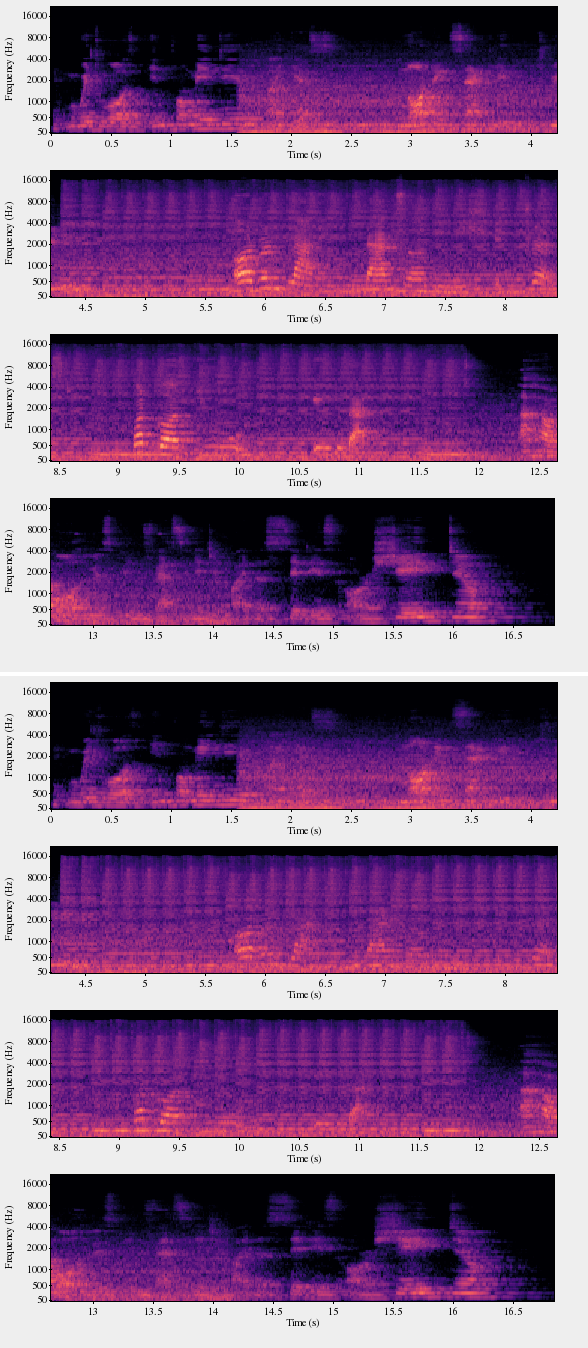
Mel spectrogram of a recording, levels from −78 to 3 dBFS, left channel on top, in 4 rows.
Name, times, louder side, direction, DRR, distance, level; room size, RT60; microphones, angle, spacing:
voice 1, 0.0-2.3 2.8-3.8 4.1-4.5 12.3-16.2, left 1 dB, 45° left, -1 dB, 2.2 m, -30 dB
sound 1, 1.5-14.1, equal, 10° right, 0.9 m, -33 dB
sound 2, 4.3-11.9, right 1 dB, 75° right, 1.8 m, -28 dB
voice 2, 5.7-10.1 10.6-11.2, left 7 dB, 80° left, 6 dB, 0.4 m, -26 dB
7.0 x 4.5 x 4.8 m, 0.86 s
head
